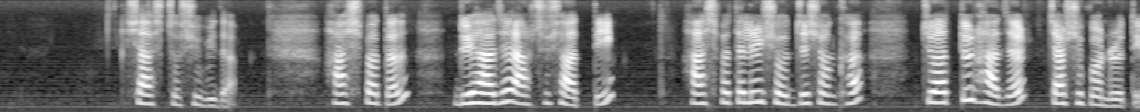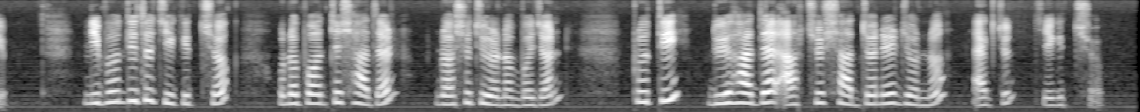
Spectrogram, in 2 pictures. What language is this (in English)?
Bangla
